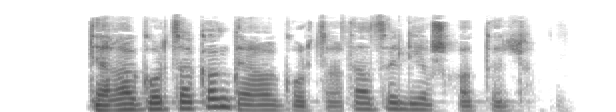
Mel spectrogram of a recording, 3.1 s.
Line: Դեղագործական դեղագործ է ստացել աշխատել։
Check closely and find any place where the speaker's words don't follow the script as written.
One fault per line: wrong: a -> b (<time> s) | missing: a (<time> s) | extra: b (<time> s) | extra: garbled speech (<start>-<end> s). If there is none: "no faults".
no faults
